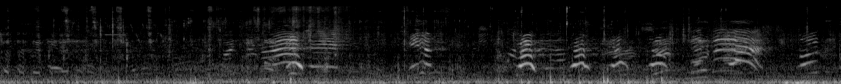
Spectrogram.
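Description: A horse galloping on arena dirt during a barrel race run, with repeated short, high-pitched yells of encouragement over the hoofbeats.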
